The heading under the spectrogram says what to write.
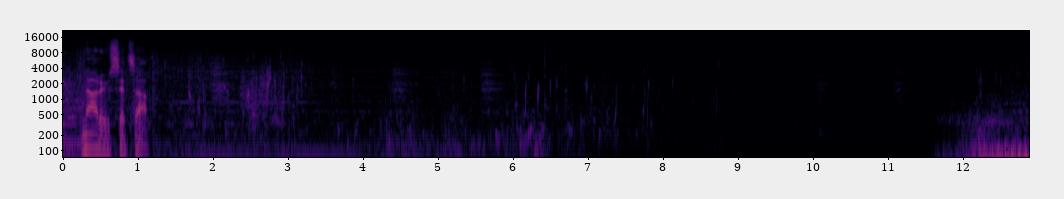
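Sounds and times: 
speech: 0.3 - 1.3
bubbles popping in thick mud: 1.2 - 9.8, 11.8 - 12.8
deep loud rumbling surge: 11.6 - 12.8.

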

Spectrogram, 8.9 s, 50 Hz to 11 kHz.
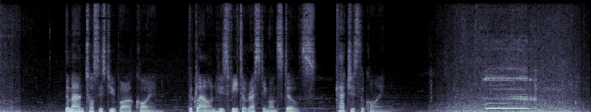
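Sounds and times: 
street noise: 0.0 - 8.8
speech: 1.0 - 6.0
car engine rumbling as it pulls away: 6.4 - 8.8
single sustained car horn honk: 7.2 - 8.1.

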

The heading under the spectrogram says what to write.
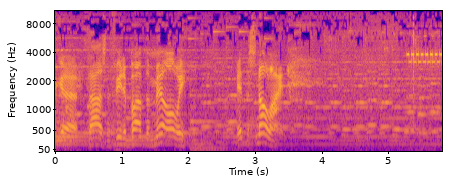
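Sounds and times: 
speech: 0.1 - 3.7
cell phone ringtone in the woods above a mill near the snow line: 5.1 - 5.8.

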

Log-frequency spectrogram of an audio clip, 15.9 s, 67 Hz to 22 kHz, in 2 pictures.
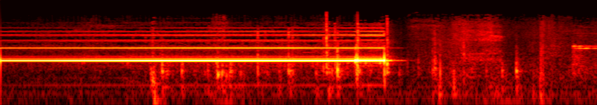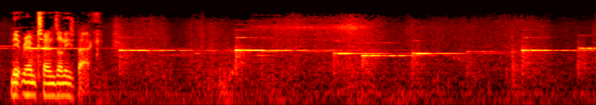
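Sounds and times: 
alarm clock ringing with an electronic tone: 0.0 - 5.4
quiet rustling: 5.5 - 7.9, 8.7 - 15.9
speech: 8.1 - 9.6.

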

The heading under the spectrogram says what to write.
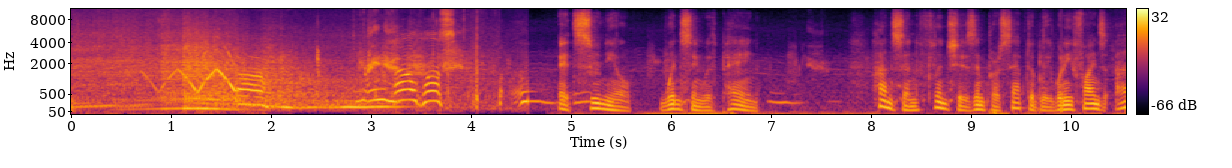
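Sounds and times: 
ambulance siren wailing as the vehicle pulls away from a roadside crash scene: 0.4 - 2.3
speech: 3.4 - 7.0, 8.0 - 10.5.

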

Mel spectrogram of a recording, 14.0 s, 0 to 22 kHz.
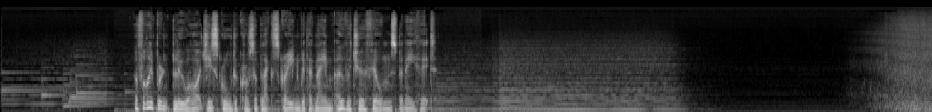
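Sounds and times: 
speech: 2.0 - 6.8
water draining back hiss on a sandy beach: 12.8 - 13.9
wave washing up on a sandy beach: 13.1 - 13.9.

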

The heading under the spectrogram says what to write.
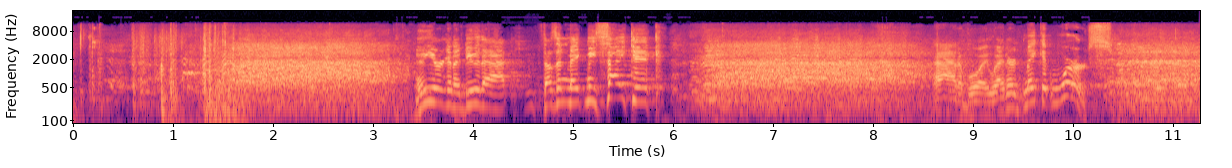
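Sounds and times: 
laughter: 0.2 - 3.7, 5.9 - 9.2, 10.2 - 11.2
apartment door slamming shut: 0.8 - 1.8
speech: 3.4 - 6.8, 8.6 - 11.2.

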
